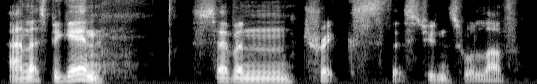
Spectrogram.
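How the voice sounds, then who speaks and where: A man's voice: lowish voice, lively intonation, takes it slowly, pushed and bright, no echo. A man presenting a webinar for language teachers over a video call, friendly and thinking aloud, with fillers and repeated words. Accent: non-Canadian English. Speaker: webinar speaker, teacher trainer.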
